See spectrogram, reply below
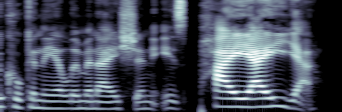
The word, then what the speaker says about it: paella: Sondra, who loves paella, pronounces it paella. – Paella. – Yeah, so Sondra, who knows how to cook paella. – Because she's Spanish.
